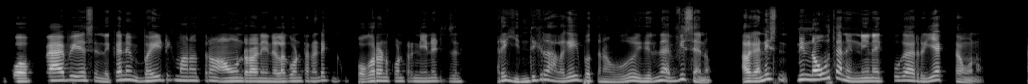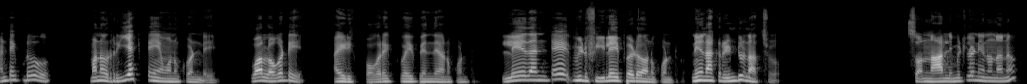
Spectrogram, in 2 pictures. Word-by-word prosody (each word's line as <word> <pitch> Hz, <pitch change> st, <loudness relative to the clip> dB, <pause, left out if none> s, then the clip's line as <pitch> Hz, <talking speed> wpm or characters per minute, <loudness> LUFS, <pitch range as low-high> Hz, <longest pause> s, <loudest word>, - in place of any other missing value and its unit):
గొప్ప 140 Hz, 0 st, +3 dB, 0.2 s
హ్యాపీ 190 Hz, +1 st, +6 dB
యేసింది, 165 Hz, -9 st, -4 dB
కానీ 200 Hz, +2 st, +2 dB, 0.2 s
బయటికి 190 Hz, +4 st, -1 dB
మానత్తరం 180 Hz, -1 st, -3 dB
అవునురా 145 Hz, 0 st, +2 dB
నేను 135 Hz, -1 st, -1 dB
ఇలాగుంటాను 150 Hz, +2 st, -3 dB
అంటే, 185 Hz, -, -5 dB
గ్ -, -, -28 dB, 0.2 s
పొగరనుకుంటరు 155 Hz, +2 st, -2 dB
నేనేటిదని. 140 Hz, -2 st, -6 dB, 0.3 s
అరె 180 Hz, -, -1 dB
ఎందుకురా 185 Hz, -, -3 dB
అలాగయిపోతన్నావూ 140 Hz, -, -4 dB, 0.2 s
ఇదని 140 Hz, +4 st, -3 dB
నవ్వేశాను. 175 Hz, -, -2 dB, 0.3 s
అలాగనేసి 145 Hz, -, +4 dB, 0.2 s
నేను 225 Hz, 0 st, +2 dB
నవ్వుతానండి, 230 Hz, -, +2 dB
నేను 150 Hz, 0 st, +4 dB
ఎక్కువగా 185 Hz, +3 st, -2 dB
రియాక్టవ్వను. 145 Hz, -, -2 dB, 0.5 s
అంటే, 175 Hz, +5 st, -3 dB
ఇప్పుడు 200 Hz, +2 st, -5 dB, 0.6 s
మనం 180 Hz, +2 st, +3 dB
రియాక్టయ్యామనుకోండి. 140 Hz, -, 0 dB, 0.5 s
వాళ్ళొకటి 170 Hz, 0 st, +3 dB, 0.4 s
ఆహ్, 135 Hz, -, +3 dB
ఈడికి 125 Hz, -2 st, -1 dB
పొగరెఎక్కువైయిపోయింది 130 Hz, +1 st, -2 dB
అనుకుంటారు. 115 Hz, +2 st, -11 dB, 0.3 s
లేదంటే, 200 Hz, +3 st, +4 dB, 0.2 s
వీడు 185 Hz, -3 st, +3 dB
ఫీలయిపోయాడు 160 Hz, -1 st, +4 dB
అనుకుంటారు. 110 Hz, -3 st, -9 dB
నే 185 Hz, -, +8 dB
నాకు 180 Hz, -1 st, +3 dB
రెండూ 170 Hz, +7 st, +2 dB
నచ్చవు. -, -, -4 dB, 1.3 s
సో, -, -, -4 dB, 0.2 s
నా 130 Hz, -, +9 dB
లిమిట్‌లో 150 Hz, +7 st, -2 dB
నేనున్నాను. 155 Hz, -2 st, -1 dB
155 Hz, 130 wpm, -24 LUFS, 135-185 Hz, 1.3 s, నా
